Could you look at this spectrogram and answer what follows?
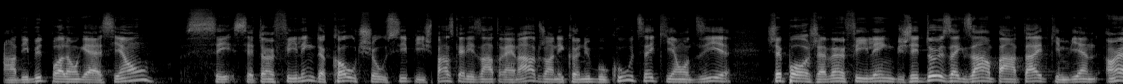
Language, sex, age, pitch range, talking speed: French, male, 50-69, 125-170 Hz, 235 wpm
